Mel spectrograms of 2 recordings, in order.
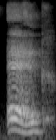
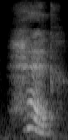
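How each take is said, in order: First: The word begins directly with a vowel sound. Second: The word begins with an added H sound. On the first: "that has no H whatsoever" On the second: "we would say heg"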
